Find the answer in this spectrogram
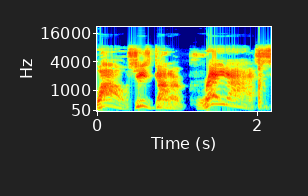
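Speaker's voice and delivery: overacted, hammy, swooping and slow, dragged-out delivery. Quoting Al Pacino's line from Heat: Al Pacino impression. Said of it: "in the movie Heat, he's like".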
